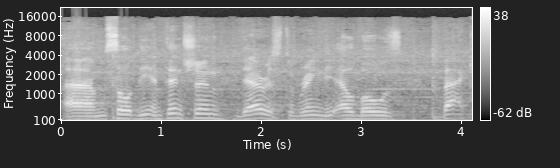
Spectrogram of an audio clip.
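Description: A man's voice: mid-range voice, measured pace, soft background music. A man in his thirties, a fitness coach, explaining a workout step by step in a large indoor gym, with frequent fillers and restarts.

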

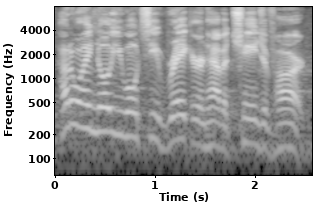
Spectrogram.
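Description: A man's voice: on the high side, very animated, fast talker, a bit bright, a little hiss or hum. An actor playing a casual, joking male space captain.

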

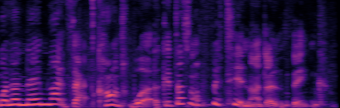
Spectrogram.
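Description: A woman's voice: very high voice, wildly swooping pitch, moderate pace, heavily acted. A woman playing a keen, politely doubtful, well-spoken lady in a radio soap, with proper diction. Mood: doubtful, curious.

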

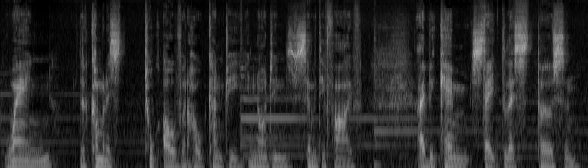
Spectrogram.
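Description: A middle-aged man from Vietnam recalling his escape in a documentary interview, speaking in short, halting sentences. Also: fairly low pitch, steady tone, soft background music. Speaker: interviewee, refugee. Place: office room, indoors.

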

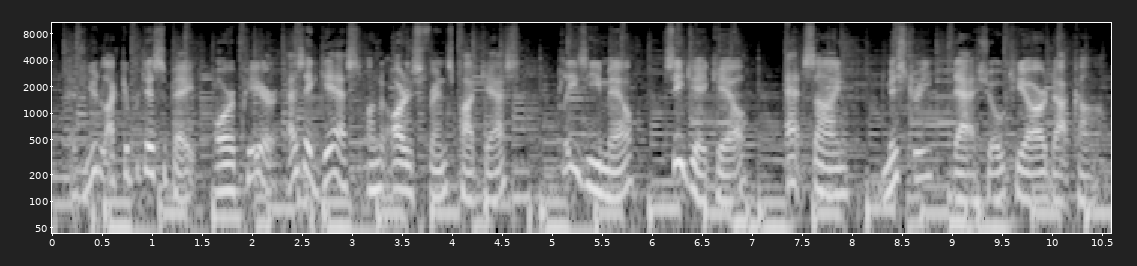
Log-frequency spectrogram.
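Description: A man reading scripted podcast credits as an announcer, in a measured, careful manner. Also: medium pitch. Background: guitar music.

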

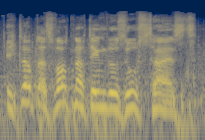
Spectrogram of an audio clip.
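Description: A sarcastic veteran engineer from a video game, with a high male voice full of heavy gravel. His delivery is cocky and animated, bouncing through the pitches, with music behind him. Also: normal speed. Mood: smug, sarcastic. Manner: smug, sarcastic.

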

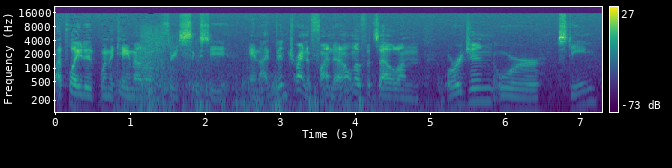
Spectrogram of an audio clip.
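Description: A man's voice: mid-range voice, background noise. A young man giving casual let's play commentary while hosting from a small room. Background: game music and sound.

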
